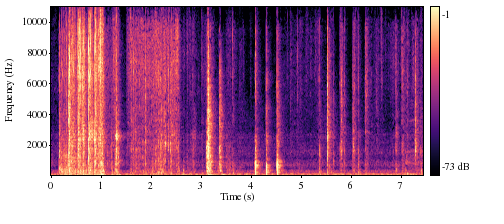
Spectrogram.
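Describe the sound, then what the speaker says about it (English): Cards riffle in a quick burst, followed by a series of sharp taps and clicks as the deck is squared and handled close by. "That's a nice shuffle."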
